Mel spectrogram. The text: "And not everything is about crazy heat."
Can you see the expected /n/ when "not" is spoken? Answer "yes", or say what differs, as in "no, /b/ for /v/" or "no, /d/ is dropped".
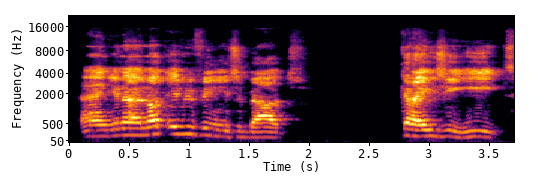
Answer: yes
